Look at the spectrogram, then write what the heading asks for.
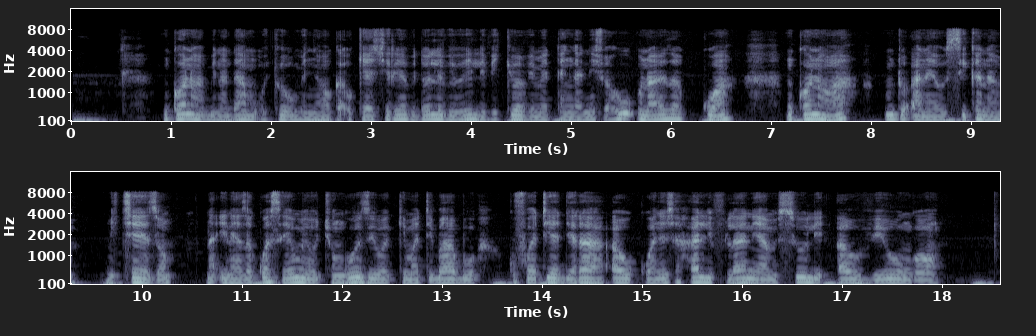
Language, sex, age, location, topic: Swahili, male, 18-24, Nairobi, health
